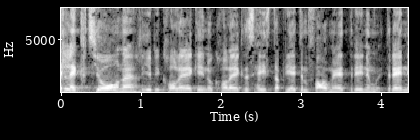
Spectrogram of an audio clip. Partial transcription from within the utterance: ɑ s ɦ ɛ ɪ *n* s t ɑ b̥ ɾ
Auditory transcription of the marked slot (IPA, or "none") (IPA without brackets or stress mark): none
